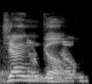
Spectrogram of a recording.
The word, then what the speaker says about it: Django: Jango. Jango. Unchained. Django. D is silent.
